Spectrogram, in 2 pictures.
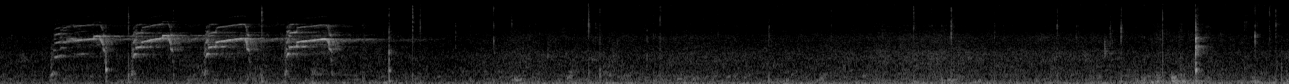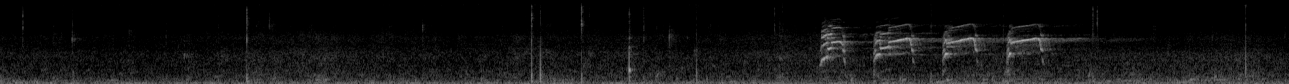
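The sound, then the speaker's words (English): A bald eagle's high, chattering cry rings out in two bursts of rapid piping notes, one at the start and another near the end, over a steady low outdoor hiss. “So you hear the cry of the bald eagle there.”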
